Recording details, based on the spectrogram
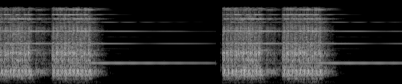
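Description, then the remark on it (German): A telephone rings in two double bursts, each pair of bright trilling rings followed by a pause, clear with no voices. “Außerdem hat sich auch unser Mitglied Henrik Dahne per Telefon gemeldet.”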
